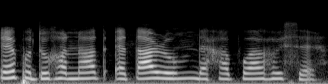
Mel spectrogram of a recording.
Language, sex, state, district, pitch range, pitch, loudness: Assamese, male, Assam, Sonitpur, 255-275 Hz, 265 Hz, -17 LUFS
